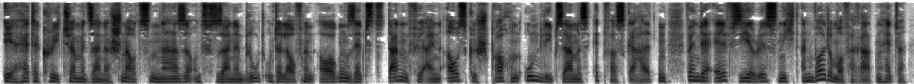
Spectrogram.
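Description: A man narrating a storybook as an audiobook, measured and expressive. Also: lowish voice, no echo, studio quality. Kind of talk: scripted narration.

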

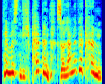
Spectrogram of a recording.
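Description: A man's voice: very high voice, sing-song, a little fast, darkish tone, voice pushed up. A man voicing a fussy, doting middle-aged aunt who coos over her son.

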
